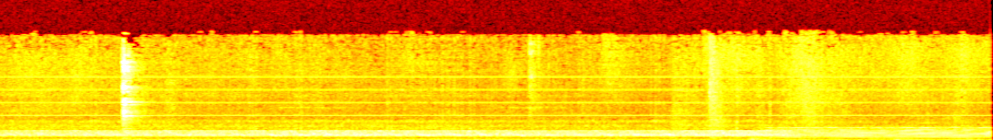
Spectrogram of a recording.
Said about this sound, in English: Sound of the ambulances when other people are kind of not letting them go because they want to go where they want to go.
